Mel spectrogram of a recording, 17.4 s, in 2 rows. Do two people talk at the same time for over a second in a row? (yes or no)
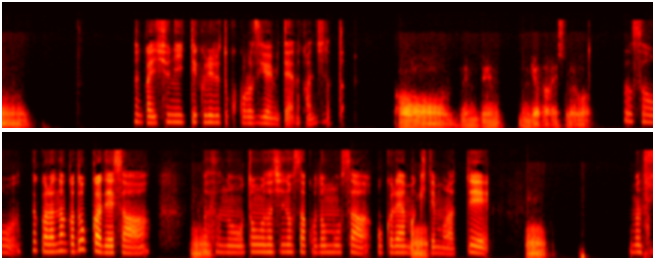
no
